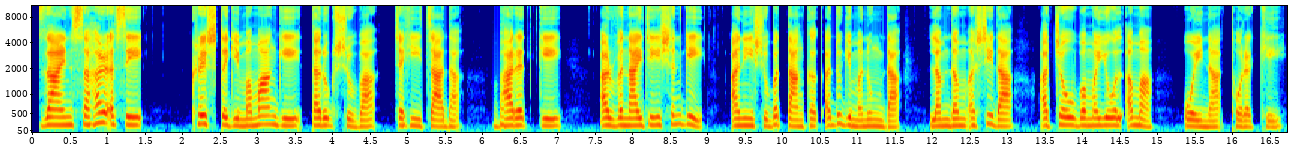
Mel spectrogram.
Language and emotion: Manipuri, neutral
